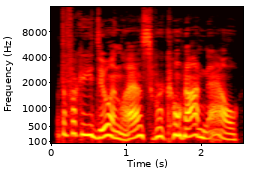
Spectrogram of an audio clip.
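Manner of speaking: loud, high, urgent shout; calling out. A narrator's reading. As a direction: holler to a bandmate to hurry up. Bandmate calls out from door.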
